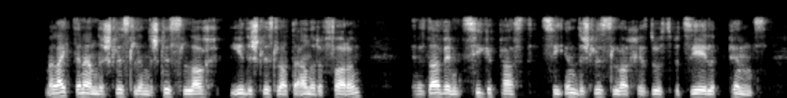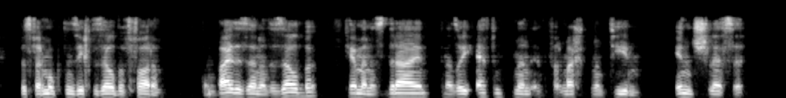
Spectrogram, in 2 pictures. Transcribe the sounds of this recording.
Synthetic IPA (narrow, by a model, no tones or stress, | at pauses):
mʔəlˠaɪk̚taɾaːndɪʃlˠɪsl̩ˠɪndɪʃlˠɪsl̩ˠɔχjiːdəʃlˠɪsl̩ˠhɔt̚dɪʔa̰ndəɾəfɔɾəm | ɪnəsdafvɛɪdn̩t͡siːɡəpʰastt͡sɪʔɪndɪʃlˠɪsl̩ˠɔχɪsduːspɛt͡sjɛlˠəpɪnt͡s | vuːsfaɾmʊk̚tn̩zɪχdɪzɛlˠbəfɔɾəm | ɪ̰nbaɪdəzɛnəndɪzɛlˠbə | kɛmənəsdɾaɪənɪnazoɪʔɛfn̩tmənɪ̰nfa̰ɾmaχtməntʰiːɾn̩ | ɪnʃlˠɛsə̰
